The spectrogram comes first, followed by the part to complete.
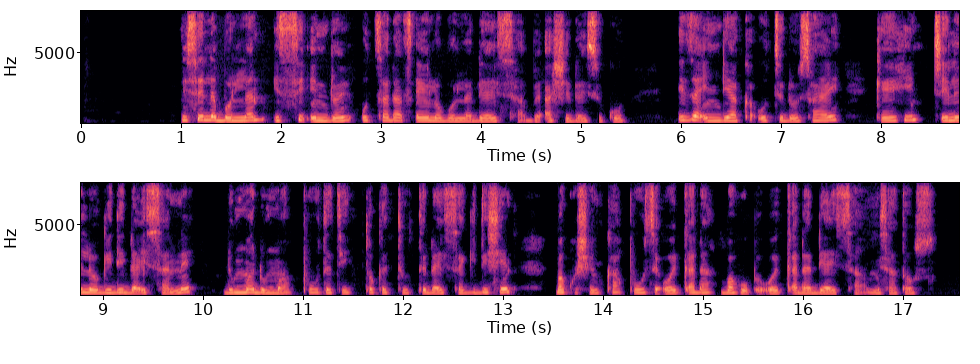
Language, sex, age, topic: Gamo, female, 18-24, government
